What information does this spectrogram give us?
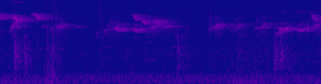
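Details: Russian yellow and Timbrado canaries singing happily among other birds: loud, bright chirped notes in quick pairs, high and slightly down-slurred, repeated several times with short pauses.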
